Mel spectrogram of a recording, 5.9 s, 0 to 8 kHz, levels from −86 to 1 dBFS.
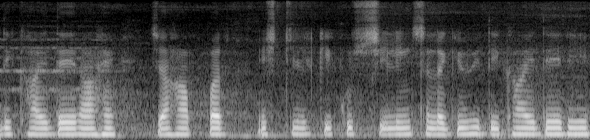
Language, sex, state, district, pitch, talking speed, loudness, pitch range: Hindi, male, Bihar, Saran, 130 Hz, 165 wpm, -17 LUFS, 125-135 Hz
